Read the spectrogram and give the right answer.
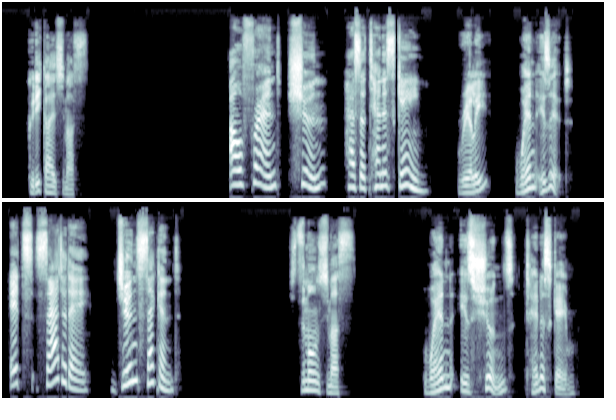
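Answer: Saturday, June 2nd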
